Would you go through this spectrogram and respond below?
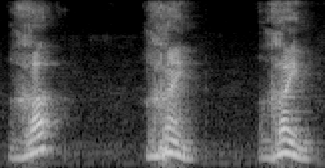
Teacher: गैन उच्चारण करने के लिए गरारा वाला ध्वनि उसके साथ मिलाकर ग यानी जी वाली ध्वनि को मिलाएंगे तो आपको गैन मिलेगा।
